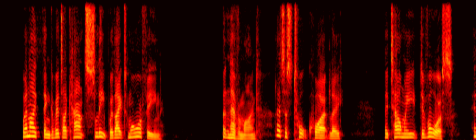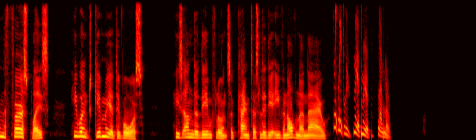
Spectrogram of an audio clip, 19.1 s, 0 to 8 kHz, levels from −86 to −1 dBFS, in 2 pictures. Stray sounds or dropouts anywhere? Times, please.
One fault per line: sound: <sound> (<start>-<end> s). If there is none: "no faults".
sound: chirp (16.2-17.4 s)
